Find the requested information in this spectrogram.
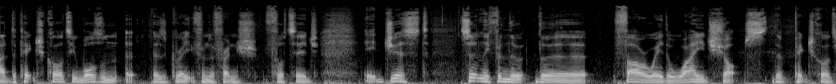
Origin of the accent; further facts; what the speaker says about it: England, United Kingdom; as an Englishman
